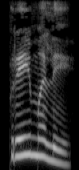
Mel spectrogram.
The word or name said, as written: ಪ್ರೇಮಲೆ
